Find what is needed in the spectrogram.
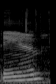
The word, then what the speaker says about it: Dan: In Hebrew, it's pronounced Dan, D-A-N, Dan.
